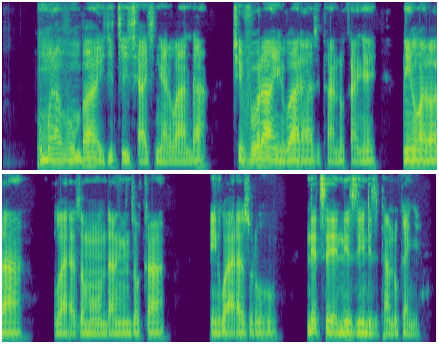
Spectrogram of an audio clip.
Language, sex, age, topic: Kinyarwanda, male, 18-24, health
